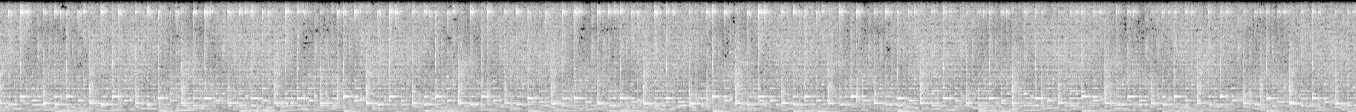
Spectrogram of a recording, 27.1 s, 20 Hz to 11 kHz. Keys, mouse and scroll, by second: 3.3 click, 6.1 click, 7.4 shift+click, 10.3 ctrl+z, 10.7 ctrl+middle click, 11.5 ctrl+middle click, 12.4 click, 13.4 shift+click, 14.6 ctrl+z, 15.1-15.7 shift+drag, 16.0 shift+click, 16.8 ctrl+j, 17.7 ctrl+s, 18.1 click, 18.5 shift+click, 19.4 ctrl+z, 20.1 shift+click, 20.6 shift+click, 22.1 shift+click, 23.0 ctrl+j, 24.3 ctrl+s, 25.1 click.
